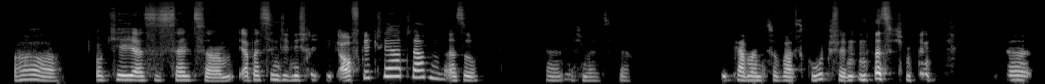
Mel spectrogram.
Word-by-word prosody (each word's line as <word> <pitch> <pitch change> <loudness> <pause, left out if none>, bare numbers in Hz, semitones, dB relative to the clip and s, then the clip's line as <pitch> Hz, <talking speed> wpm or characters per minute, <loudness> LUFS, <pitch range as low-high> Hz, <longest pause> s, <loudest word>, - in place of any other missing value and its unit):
Ah. 195 -5 0 0.4
Okay, 205 +1 +2
ja, 200 - +7
es 190 +1 -2
ist 195 - -6
seltsam. 185 -4 0
Aber 205 +2 +2
sind 210 +1 -4
die 210 - -2
nicht 200 0 -2
richtig 395 -2 -9
aufgeklärt 375 +5 +3
dann? 320 -7 +3
Also, 185 -1 -2 0.6
äh, 185 -1 -7
ich 190 - -22
meine 175 -1 -8
es, - - -26
ja. 180 - -11 0.9
Wie 380 - -3
kann 195 -3 +4
man 185 -1 +1
sowas 185 -2 -2
gut 240 +5 -2
finden? 195 +2 0
Also 255 -1 +7
ich - - -13
meine, - - -6 0.9
äh - - -9
200 Hz, 165 wpm, -22 LUFS, 190-250 Hz, 0.9 s, ja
